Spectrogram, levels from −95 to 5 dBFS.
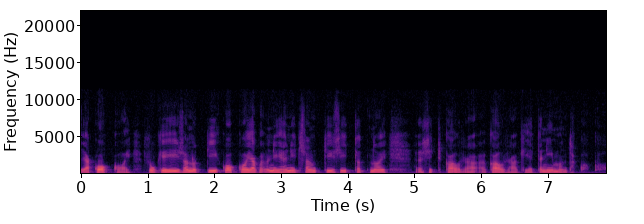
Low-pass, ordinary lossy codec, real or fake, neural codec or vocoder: none; none; real; none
